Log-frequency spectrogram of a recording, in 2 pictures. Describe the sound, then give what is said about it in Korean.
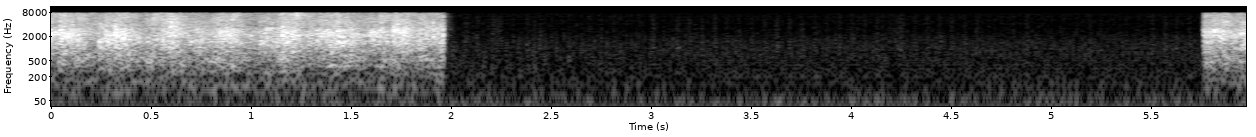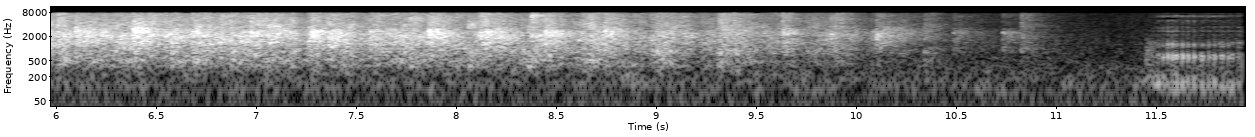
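An audience applauds a group of four visiting friends who are filming over five days, in dense, crackling bursts, breaks off for a few seconds of near-silence, then claps again loud and sustained before tapering away. “그러니까 거니까 나중엔 여러분들에게도 보내드릴 테니까 우리 5일 동안 우리 수고하는 우리 친구들에게 박수 한번 보내주세요.”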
